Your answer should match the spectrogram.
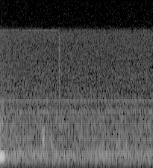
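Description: Quiet room tone: a faint steady hiss, with a soft tick or two about half a second in.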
